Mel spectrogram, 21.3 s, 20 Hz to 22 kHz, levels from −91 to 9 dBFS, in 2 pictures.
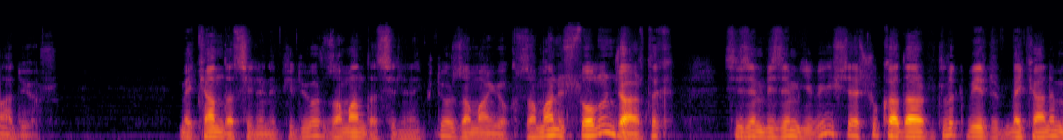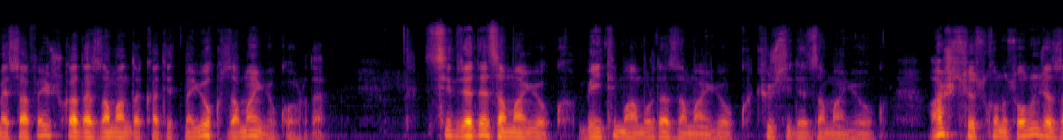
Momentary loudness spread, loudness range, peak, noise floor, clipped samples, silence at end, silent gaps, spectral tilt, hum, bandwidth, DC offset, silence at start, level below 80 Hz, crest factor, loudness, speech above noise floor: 19 LU; 9 LU; -2 dBFS; -71 dBFS; under 0.1%; 0 s; none; -7 dB/octave; none; 11.5 kHz; under 0.1%; 0 s; -52 dBFS; 24 dB; -25 LUFS; 47 dB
